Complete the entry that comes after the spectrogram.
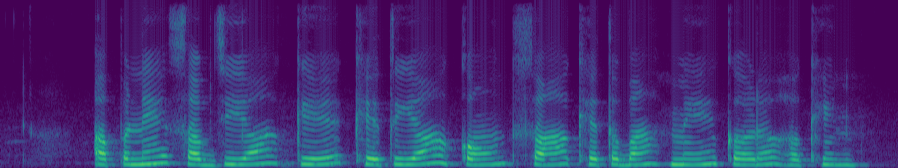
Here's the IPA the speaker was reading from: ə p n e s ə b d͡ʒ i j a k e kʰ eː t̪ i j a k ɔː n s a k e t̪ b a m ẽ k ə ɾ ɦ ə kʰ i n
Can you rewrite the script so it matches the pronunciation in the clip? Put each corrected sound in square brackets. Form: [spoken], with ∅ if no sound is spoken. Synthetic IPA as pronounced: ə p n e s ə b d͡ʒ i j a k e kʰ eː t̪ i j a k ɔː n s a [kʰ] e t̪ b a m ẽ k ə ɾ ɦ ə kʰ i n

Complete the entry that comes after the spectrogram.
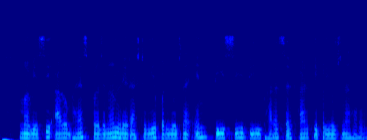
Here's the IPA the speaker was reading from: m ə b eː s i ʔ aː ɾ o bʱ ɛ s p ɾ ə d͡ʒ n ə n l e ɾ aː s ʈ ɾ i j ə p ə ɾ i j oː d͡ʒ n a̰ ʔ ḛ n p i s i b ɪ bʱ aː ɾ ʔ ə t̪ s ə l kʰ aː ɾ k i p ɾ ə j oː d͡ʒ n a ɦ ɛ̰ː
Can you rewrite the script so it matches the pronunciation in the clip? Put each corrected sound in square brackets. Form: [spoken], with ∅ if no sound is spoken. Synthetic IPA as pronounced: m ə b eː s i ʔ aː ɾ o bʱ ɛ s p ɾ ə d͡ʒ n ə n l e ɾ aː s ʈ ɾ i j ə p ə ɾ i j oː d͡ʒ n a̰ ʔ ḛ n p i s i b [i] bʱ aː ɾ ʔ ə t̪ s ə [ɾ] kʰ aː ɾ k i p ɾ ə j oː d͡ʒ n a ɦ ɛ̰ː

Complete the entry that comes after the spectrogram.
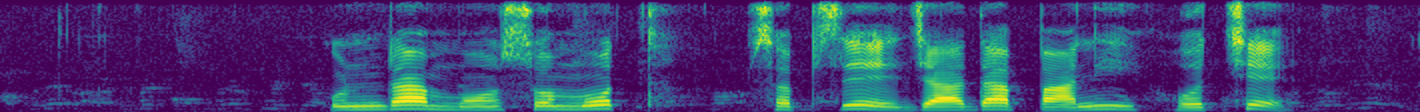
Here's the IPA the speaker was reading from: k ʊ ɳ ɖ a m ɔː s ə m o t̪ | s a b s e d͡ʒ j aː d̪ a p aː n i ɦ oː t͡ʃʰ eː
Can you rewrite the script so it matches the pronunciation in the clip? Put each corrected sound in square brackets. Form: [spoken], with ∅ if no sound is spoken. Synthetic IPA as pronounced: k ʊ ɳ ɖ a m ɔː s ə m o t̪ | s [ə] b s e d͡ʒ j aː d̪ a p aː n i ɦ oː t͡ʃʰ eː

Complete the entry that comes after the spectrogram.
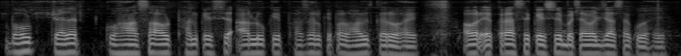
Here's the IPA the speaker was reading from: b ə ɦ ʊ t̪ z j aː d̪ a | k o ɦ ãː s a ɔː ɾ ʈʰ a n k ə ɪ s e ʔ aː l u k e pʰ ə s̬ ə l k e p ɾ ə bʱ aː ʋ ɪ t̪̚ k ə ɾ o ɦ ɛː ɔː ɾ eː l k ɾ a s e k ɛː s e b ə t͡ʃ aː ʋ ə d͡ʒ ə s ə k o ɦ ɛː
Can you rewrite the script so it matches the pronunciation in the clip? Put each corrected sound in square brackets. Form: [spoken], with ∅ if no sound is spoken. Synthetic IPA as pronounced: b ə ɦ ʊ t̪ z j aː d̪ a | k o ɦ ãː s a ɔː ɾ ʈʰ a n k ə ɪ s e ʔ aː l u k e pʰ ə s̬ ə l k e p ɾ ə bʱ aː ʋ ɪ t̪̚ k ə ɾ o ɦ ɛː ɔː ɾ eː [∅] k ɾ a s e k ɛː s e b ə t͡ʃ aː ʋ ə d͡ʒ [a] s ə k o ɦ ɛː

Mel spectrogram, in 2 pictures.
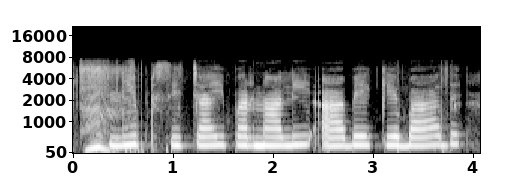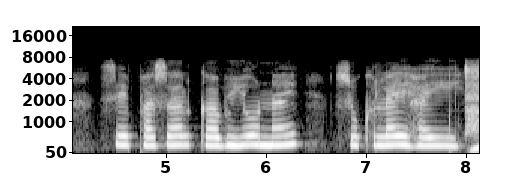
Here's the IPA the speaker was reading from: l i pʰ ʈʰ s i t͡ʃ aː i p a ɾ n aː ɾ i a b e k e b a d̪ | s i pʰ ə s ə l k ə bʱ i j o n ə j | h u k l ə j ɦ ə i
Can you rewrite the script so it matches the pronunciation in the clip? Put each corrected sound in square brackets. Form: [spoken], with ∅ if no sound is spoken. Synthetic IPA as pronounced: l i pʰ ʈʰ s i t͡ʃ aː i p [ə] ɾ n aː [l] i a b e k e b a d̪ | s [e] pʰ ə s ə l k ə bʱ i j o n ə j | [s] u [kʰ] l ə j ɦ ə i

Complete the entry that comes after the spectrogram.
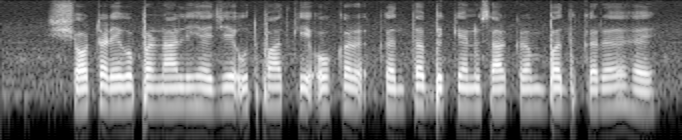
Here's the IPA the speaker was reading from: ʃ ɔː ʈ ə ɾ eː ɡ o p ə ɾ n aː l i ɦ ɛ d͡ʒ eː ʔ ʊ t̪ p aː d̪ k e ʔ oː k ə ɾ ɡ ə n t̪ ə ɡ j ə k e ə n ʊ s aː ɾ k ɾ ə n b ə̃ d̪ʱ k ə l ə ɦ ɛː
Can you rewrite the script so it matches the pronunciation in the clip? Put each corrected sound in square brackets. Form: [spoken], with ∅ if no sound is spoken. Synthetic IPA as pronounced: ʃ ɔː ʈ ə ɾ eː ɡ o p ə ɾ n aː l i ɦ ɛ d͡ʒ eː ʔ ʊ t̪ p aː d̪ k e ʔ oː k ə ɾ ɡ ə n t̪ ə [b] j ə k e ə n ʊ s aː ɾ k ɾ ə [m] b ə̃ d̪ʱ k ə [ɾ] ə ɦ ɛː

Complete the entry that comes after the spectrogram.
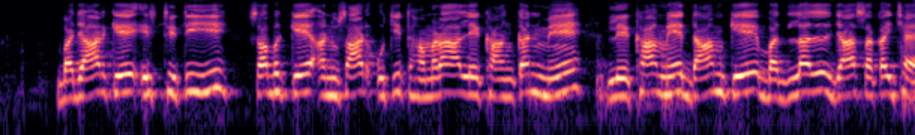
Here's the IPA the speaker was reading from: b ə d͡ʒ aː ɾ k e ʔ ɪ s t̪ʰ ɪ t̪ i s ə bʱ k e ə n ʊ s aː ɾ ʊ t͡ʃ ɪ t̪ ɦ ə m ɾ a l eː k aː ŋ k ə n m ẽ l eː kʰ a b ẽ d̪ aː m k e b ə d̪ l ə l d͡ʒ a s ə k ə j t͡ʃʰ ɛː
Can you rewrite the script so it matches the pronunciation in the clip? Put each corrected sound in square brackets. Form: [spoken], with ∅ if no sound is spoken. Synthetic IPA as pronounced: b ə d͡ʒ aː ɾ k e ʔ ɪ s t̪ʰ ɪ t̪ i s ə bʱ k e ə n ʊ s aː ɾ ʊ t͡ʃ ɪ t̪ ɦ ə m ɾ a l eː [kʰ] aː ŋ k ə n m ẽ l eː kʰ a [m] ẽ d̪ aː m k e b ə d̪ l ə l d͡ʒ a s ə k ə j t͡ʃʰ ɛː

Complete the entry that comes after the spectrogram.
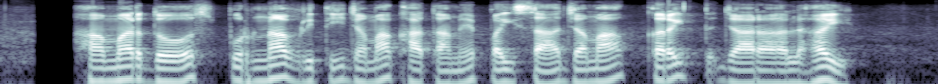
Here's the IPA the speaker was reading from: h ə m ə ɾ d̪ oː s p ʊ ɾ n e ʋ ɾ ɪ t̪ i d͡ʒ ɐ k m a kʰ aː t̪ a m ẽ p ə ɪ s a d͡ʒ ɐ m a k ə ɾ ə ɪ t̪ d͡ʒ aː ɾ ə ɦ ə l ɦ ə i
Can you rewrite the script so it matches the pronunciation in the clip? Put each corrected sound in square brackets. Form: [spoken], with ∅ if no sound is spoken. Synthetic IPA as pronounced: h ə m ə ɾ d̪ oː s p ʊ ɾ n [a] ʋ ɾ ɪ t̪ i d͡ʒ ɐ [∅] m a kʰ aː t̪ a m ẽ p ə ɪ s a d͡ʒ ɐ m a k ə ɾ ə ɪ t̪ d͡ʒ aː ɾ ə ɦ ə l ɦ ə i

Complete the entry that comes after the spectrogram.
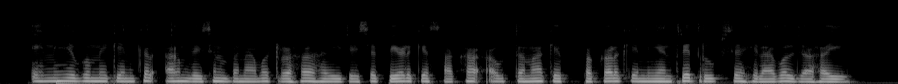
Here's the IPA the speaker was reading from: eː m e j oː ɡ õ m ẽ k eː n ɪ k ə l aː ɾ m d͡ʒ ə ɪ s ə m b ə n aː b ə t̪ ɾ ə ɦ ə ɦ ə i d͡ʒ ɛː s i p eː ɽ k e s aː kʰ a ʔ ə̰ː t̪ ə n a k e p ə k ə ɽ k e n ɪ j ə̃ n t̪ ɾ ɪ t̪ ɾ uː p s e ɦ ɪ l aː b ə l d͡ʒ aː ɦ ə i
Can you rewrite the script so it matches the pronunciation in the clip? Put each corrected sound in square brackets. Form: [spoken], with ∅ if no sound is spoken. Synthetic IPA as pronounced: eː m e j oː ɡ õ m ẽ k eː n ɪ k ə l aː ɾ m d͡ʒ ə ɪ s ə [n] b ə n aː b ə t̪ ɾ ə ɦ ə ɦ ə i d͡ʒ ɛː s [e] p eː ɽ k e s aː kʰ a ʔ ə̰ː t̪ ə n a k e p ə k ə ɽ k e n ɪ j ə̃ n t̪ ɾ ɪ t̪ ɾ uː p s e ɦ ɪ l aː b ə l d͡ʒ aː ɦ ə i

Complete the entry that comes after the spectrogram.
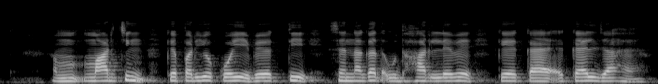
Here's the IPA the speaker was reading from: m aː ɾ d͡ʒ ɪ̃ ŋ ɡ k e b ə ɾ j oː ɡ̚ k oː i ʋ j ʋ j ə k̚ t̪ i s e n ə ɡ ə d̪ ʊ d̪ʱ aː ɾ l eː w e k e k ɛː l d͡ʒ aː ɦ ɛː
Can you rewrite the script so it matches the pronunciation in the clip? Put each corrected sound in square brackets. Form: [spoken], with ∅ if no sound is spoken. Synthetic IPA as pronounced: m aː ɾ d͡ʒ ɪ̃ ŋ ɡ k e [p] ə ɾ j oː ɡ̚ k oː i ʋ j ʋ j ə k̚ t̪ i s e n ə ɡ ə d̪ ʊ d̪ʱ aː ɾ l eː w e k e k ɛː l d͡ʒ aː ɦ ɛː

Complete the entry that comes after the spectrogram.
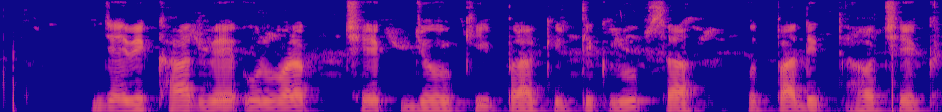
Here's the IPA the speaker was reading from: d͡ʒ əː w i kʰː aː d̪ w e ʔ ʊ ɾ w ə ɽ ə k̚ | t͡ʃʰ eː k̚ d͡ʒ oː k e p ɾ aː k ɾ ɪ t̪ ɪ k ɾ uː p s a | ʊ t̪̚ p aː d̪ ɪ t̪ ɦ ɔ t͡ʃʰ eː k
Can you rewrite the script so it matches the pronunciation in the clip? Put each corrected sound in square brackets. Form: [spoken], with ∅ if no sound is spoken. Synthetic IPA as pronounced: d͡ʒ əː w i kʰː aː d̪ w e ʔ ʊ ɾ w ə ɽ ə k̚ | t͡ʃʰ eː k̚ d͡ʒ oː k [i] p ɾ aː k ɾ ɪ t̪ ɪ k ɾ uː p s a | ʊ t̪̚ p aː d̪ ɪ t̪ ɦ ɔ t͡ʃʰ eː k

